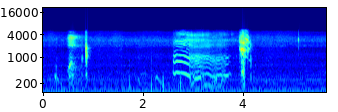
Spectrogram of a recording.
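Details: Infant boy crying with hiccups: short abrupt catches before and after a brief wavering cry, hiccups interrupting crying.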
